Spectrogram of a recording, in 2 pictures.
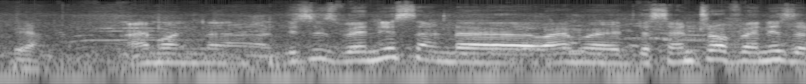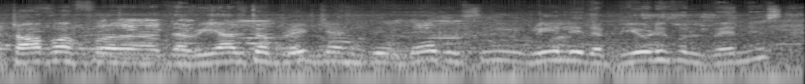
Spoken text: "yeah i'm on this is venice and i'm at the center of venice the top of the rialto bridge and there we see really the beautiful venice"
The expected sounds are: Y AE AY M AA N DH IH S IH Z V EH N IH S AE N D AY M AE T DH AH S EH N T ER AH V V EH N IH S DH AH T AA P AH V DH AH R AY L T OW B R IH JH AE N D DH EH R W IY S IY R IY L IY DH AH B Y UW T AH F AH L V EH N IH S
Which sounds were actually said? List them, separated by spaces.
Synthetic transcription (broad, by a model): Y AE AY M AA N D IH S IH Z V EH N IH S AE N D AY M AE T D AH S EH N T ER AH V V EH N IH S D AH T AA P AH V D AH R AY L T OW B R IH JH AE N D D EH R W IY S IY R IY L IY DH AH B Y UW T AH F AH L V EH N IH S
